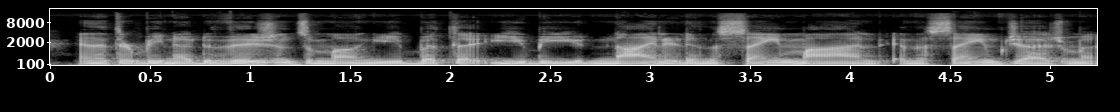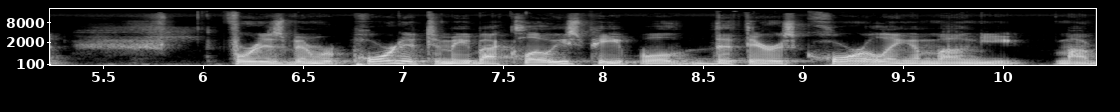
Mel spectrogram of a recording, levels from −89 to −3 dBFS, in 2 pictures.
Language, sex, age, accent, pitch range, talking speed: English, male, 40-59, American, 80-95 Hz, 220 wpm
